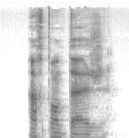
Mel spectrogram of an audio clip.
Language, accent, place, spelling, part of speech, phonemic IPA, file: French, France, Lyon, arpentage, noun, /aʁ.pɑ̃.taʒ/, LL-Q150 (fra)-arpentage.wav
- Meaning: 1. surveying 2. survey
